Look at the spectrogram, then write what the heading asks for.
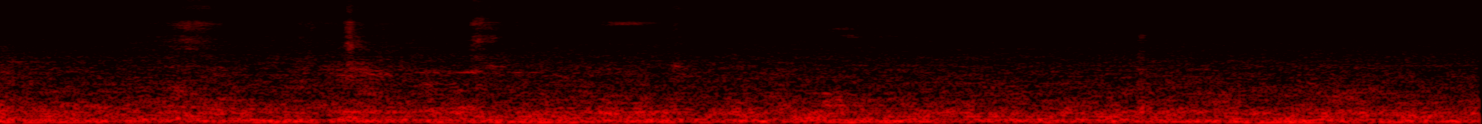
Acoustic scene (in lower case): park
